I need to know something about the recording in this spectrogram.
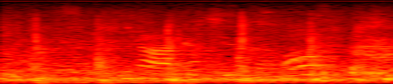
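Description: Quiet murmur and scattered laughter from an audience in a school auditorium, with a few faint clicking footsteps of heels crossing the stage.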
